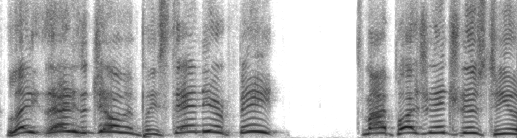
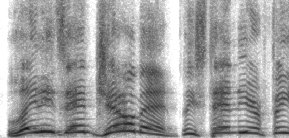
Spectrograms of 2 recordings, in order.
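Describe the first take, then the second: First: A nervous wedding DJ building up the intro; nervous announcer. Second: A DJ on the mic at a wedding, announcing grandly; announcer voice. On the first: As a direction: imitate a DJ about to crack. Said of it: "So he'd go". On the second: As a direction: imitate a DJ's grand intro. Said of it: "he'd get on the mic and he'd say". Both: Retold or imitated.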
